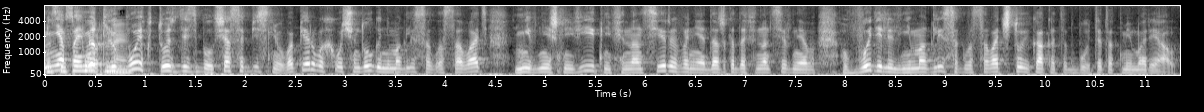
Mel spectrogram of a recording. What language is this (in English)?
Russian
